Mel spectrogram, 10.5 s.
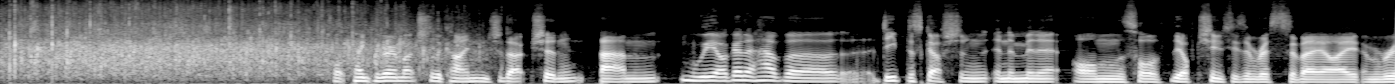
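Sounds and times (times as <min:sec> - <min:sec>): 
audience applause: 0:00.0 - 0:03.8
speech: 0:02.5 - 0:10.4.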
